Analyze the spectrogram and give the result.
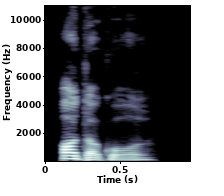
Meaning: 1. to ration 2. to dose 3. to feed (to give to a machine to be processed)
- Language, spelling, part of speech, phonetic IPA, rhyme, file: Hungarian, adagol, verb, [ˈɒdɒɡol], -ol, Hu-adagol.ogg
